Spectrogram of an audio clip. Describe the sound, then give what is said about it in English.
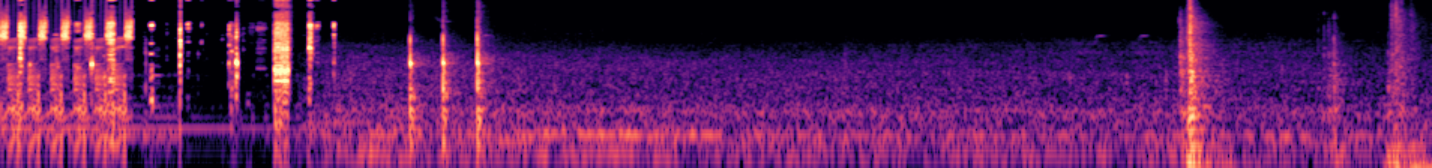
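A door is unlatched and opened: a quick cluster of sharp clicks and rattles from the handle and lock, then a low room hum with a couple of softer knocks near the end. “Sorry I took a while coming to the door.”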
